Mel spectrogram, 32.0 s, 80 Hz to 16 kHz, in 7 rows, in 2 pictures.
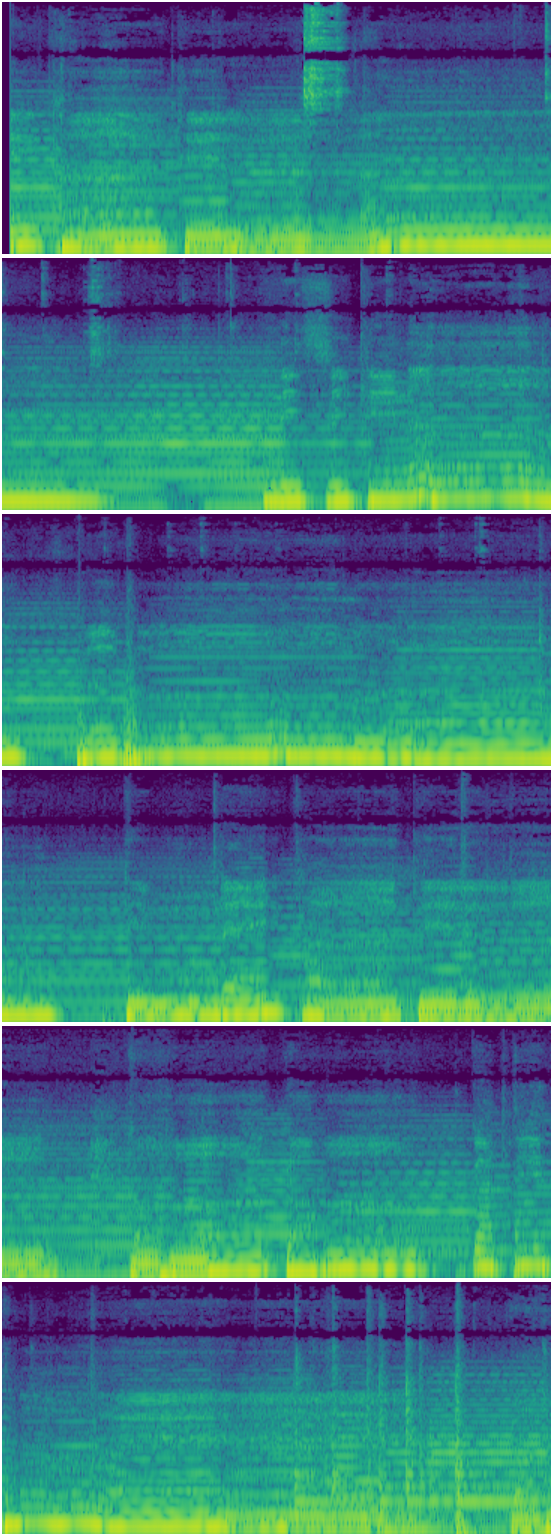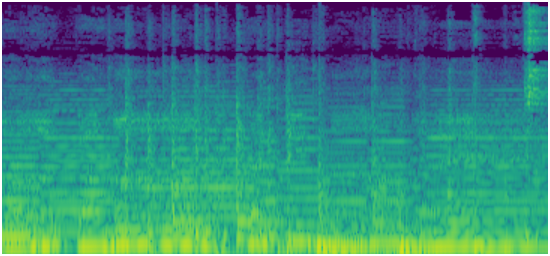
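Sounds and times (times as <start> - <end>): harmonium sustained notes: 0.1 - 32.0
tabla: 0.1 - 32.0.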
